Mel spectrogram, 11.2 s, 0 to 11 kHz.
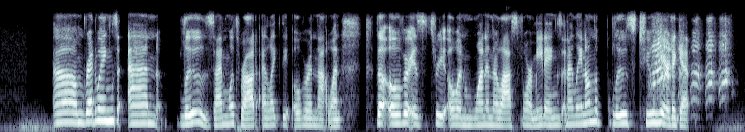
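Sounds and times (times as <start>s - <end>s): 
speech: 0.8s - 11.0s
phone text alert playing a recorded childlike giggle: 9.8s - 11.0s.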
